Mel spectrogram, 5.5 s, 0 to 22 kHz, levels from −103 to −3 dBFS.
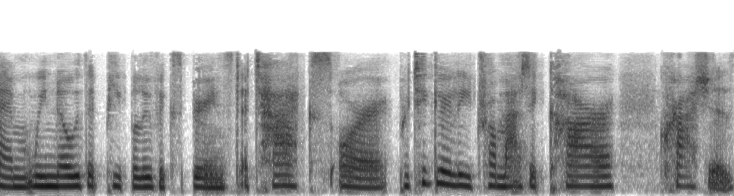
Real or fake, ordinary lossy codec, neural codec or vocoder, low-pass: fake; AAC, 32 kbps; codec, 16 kHz in and 24 kHz out, 1 kbps, XY-Tokenizer; 7.2 kHz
